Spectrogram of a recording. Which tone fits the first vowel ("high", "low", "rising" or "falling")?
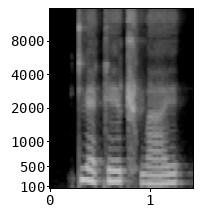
falling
